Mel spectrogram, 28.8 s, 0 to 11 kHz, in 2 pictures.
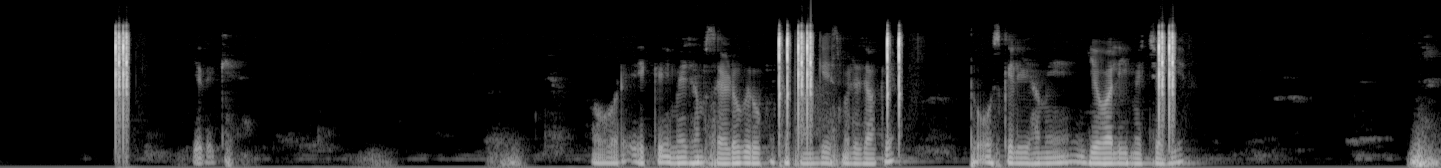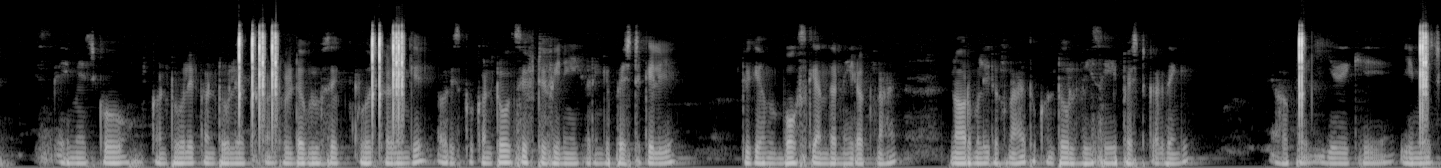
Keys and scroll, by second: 2.2 Down, 6.0 alt+Tab, 14.5 ctrl+a, 16.1 ctrl+w, 25.0 ctrl+v.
